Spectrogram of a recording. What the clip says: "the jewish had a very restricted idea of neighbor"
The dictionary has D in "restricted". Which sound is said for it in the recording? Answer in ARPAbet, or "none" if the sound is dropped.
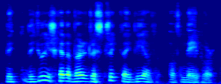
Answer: none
